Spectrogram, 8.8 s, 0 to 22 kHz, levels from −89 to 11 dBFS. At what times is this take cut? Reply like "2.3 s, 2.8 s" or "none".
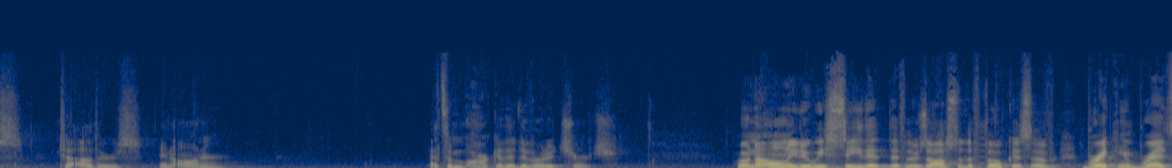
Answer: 6.8 s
